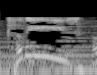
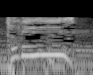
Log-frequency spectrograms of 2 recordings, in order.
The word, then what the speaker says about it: Cleese: Hear the full interview with John Cleese. Rhymes with cheese. Cleese. Cheese.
